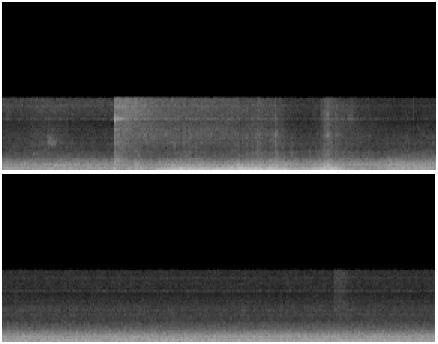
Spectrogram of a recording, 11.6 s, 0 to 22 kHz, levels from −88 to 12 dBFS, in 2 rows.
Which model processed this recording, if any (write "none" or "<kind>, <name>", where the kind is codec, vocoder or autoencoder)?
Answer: autoencoder, DAC-VAE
